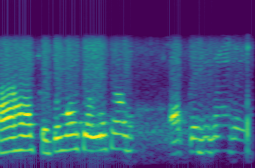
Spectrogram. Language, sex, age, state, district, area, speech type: Bengali, male, 18-30, West Bengal, Cooch Behar, urban, conversation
